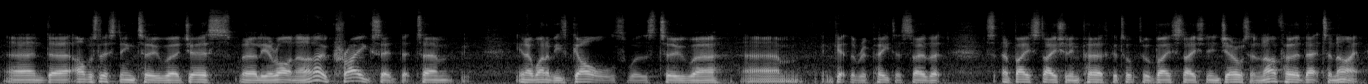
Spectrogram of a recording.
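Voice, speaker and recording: A man's voice: fairly low pitch, expressive, normal speed, a little mellow, slight background noise. A man on amateur radio, chatting casually and thinking aloud with lots of fillers. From Australia.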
